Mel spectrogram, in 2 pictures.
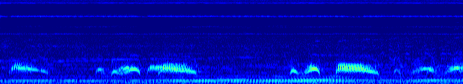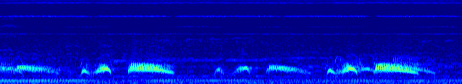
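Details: Spotted dove, a wild Indonesian bird with a medium voice, calling during decoy trapping: soft hollow coos in small clusters of two or three, some slightly drawn out, separated by short pauses, with low rumbling noise beneath.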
